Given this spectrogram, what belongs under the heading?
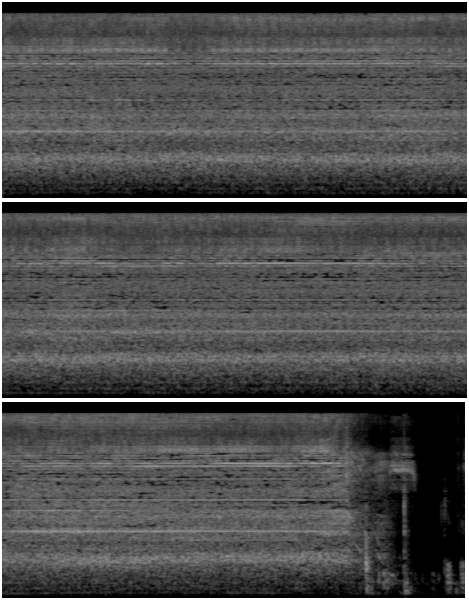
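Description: A hair dryer blows steadily on freshly painted wood for a patriotic angel craft, giving a loud, close, continuous whooshing whir that shuts off with a few clunks near the end.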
